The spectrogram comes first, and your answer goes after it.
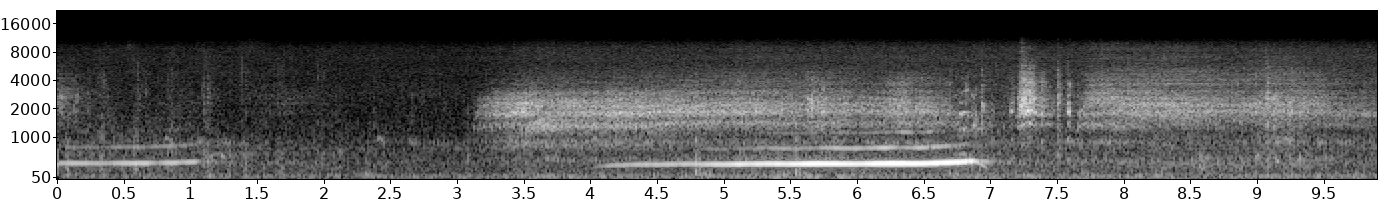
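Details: A spotted hyena gives a short low hoot, then a long drawn-out whoop sliding gently upward, at sunrise in the Sabi Sand, South Africa, answering a lion coalition's roars, over a steady vehicle engine hum.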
